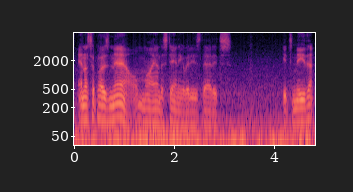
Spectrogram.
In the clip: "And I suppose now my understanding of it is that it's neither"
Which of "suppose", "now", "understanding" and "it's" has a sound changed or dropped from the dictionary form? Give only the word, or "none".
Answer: none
